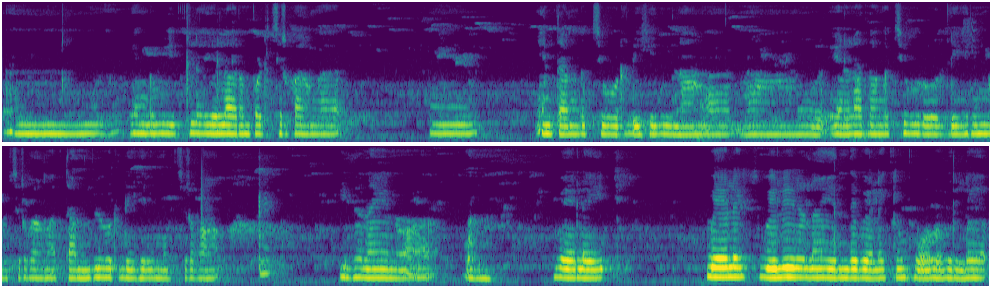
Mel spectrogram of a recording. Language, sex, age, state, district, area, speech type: Tamil, female, 18-30, Tamil Nadu, Thanjavur, rural, spontaneous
